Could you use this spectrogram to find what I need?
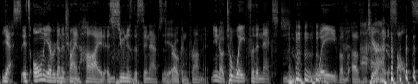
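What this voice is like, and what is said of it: Sarcastic delivery. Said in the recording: “that's in sarcasm. Case you can't tell, that was sarcasm.”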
